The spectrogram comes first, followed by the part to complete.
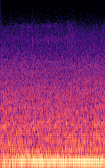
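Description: Steady low rumble of outdoor background noise, with no distinct events.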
